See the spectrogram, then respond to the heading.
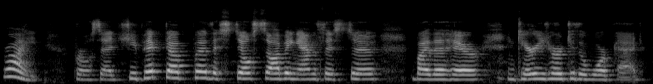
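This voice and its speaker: A woman reading a fan fiction story aloud in an animated storytelling style. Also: a little high, normal speed.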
